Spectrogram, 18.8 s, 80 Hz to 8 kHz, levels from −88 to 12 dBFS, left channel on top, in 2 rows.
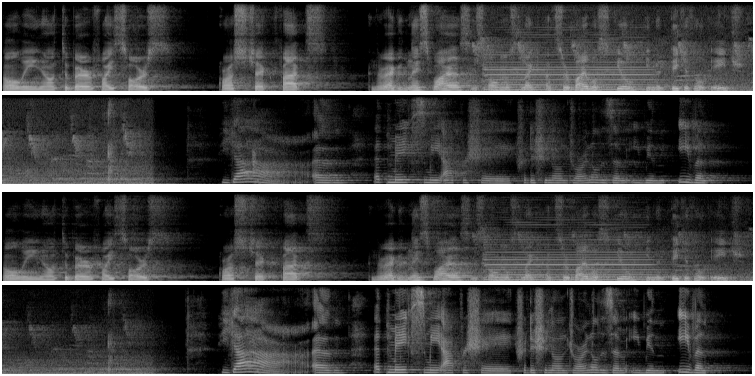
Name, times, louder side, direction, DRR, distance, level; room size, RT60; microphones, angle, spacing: voice 1, 0.0-2.1 2.7-4.0 4.6-9.3 10.7-10.8, left 3 dB, 30° left, 10 dB, 0.7 m, -23 dB
sound 1, 5.7-11.3, left 1 dB, 55° left, 1.2 m, -29 dB
Bowed string instrument, 6.0-8.7, left 1 dB, 10° left, 1.0 m, -30 dB
voice 2, 11.7-18.2, right 5 dB, 50° right, 12 dB, 0.8 m, -32 dB
29.5 x 25.5 x 4.8 m, 1.5 s
head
